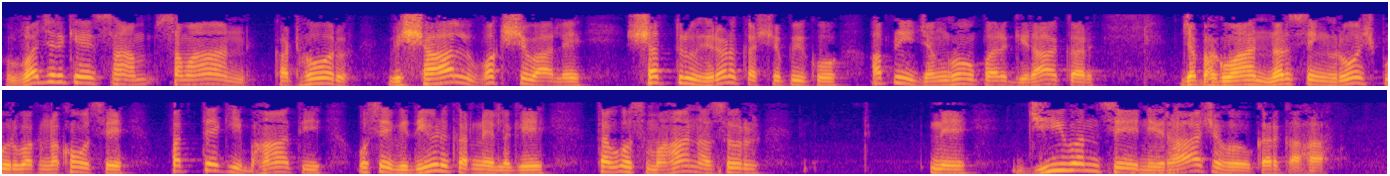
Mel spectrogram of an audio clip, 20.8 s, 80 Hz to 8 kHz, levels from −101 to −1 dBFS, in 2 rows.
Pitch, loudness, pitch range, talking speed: 150 Hz, -23 LUFS, 130-180 Hz, 115 wpm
